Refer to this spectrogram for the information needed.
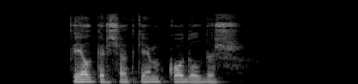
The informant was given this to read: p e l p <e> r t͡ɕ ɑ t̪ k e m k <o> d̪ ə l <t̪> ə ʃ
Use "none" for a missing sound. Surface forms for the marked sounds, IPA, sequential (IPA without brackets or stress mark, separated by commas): e, o, d̪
